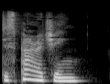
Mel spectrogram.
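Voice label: "disparaging", English, British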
